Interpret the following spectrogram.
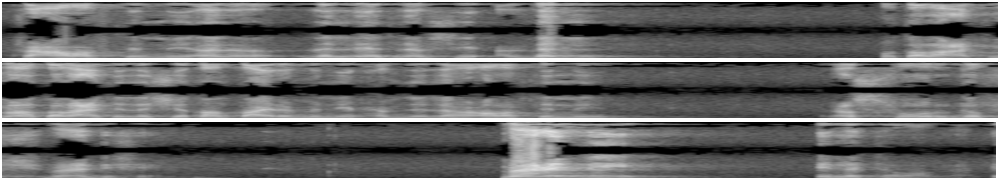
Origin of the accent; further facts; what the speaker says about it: Kuwait; لا من الموجودين عندنا في الكويت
